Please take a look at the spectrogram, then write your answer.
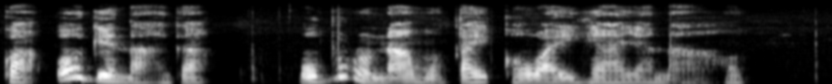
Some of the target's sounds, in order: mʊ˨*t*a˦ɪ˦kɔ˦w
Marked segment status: correct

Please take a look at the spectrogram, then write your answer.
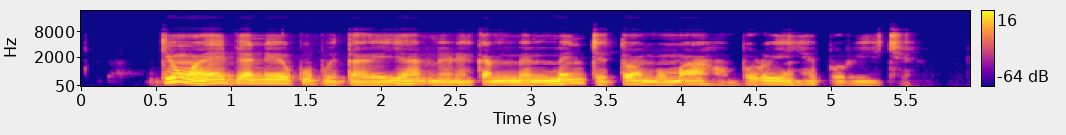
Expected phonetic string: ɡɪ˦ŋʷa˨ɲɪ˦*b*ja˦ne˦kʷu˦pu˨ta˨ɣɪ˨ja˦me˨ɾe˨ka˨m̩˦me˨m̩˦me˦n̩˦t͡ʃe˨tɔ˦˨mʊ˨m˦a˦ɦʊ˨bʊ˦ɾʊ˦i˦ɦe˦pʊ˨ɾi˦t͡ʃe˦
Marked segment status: correct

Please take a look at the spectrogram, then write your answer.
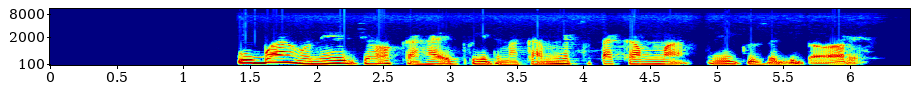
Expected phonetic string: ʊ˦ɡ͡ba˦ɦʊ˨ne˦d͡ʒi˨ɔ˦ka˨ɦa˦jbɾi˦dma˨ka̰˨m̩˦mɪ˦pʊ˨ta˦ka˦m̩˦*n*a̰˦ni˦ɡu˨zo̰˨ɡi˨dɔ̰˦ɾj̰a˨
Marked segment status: incorrect: m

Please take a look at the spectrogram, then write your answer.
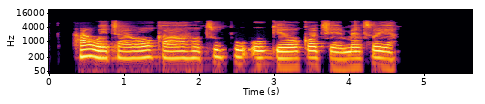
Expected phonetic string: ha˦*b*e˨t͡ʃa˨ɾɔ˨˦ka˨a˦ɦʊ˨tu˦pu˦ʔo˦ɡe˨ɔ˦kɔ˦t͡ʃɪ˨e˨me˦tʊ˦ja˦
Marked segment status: incorrect: w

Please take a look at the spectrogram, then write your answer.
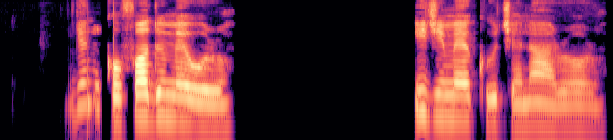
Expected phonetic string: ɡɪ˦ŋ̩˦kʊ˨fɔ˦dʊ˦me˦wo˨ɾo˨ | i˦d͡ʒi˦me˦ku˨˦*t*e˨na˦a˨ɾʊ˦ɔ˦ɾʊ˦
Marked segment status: incorrect: t͡ʃ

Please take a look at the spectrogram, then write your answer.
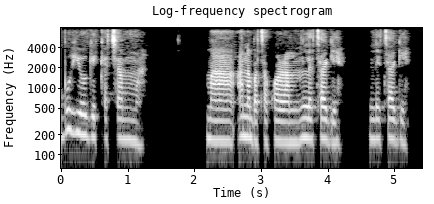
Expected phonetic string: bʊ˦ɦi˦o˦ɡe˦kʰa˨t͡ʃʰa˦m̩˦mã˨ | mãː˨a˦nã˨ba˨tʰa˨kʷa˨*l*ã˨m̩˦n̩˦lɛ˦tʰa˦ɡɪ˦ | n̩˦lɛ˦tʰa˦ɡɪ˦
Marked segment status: incorrect: ɾ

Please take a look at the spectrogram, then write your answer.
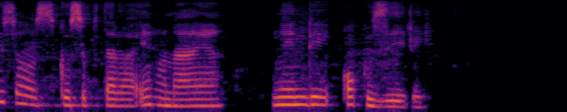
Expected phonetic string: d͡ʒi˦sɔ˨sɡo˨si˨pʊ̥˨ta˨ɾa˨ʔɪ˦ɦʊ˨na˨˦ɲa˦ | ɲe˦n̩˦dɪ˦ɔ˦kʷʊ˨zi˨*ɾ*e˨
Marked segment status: correct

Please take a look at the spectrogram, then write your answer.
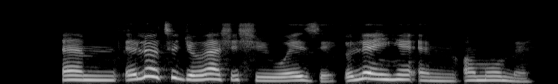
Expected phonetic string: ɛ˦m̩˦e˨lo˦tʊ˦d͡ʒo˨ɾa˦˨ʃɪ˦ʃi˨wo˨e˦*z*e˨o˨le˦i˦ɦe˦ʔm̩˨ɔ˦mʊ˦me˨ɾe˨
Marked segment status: correct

